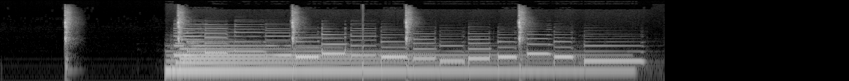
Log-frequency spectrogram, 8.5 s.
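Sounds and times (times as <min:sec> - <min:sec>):
jazz music: 0:01.7 - 0:06.5.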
